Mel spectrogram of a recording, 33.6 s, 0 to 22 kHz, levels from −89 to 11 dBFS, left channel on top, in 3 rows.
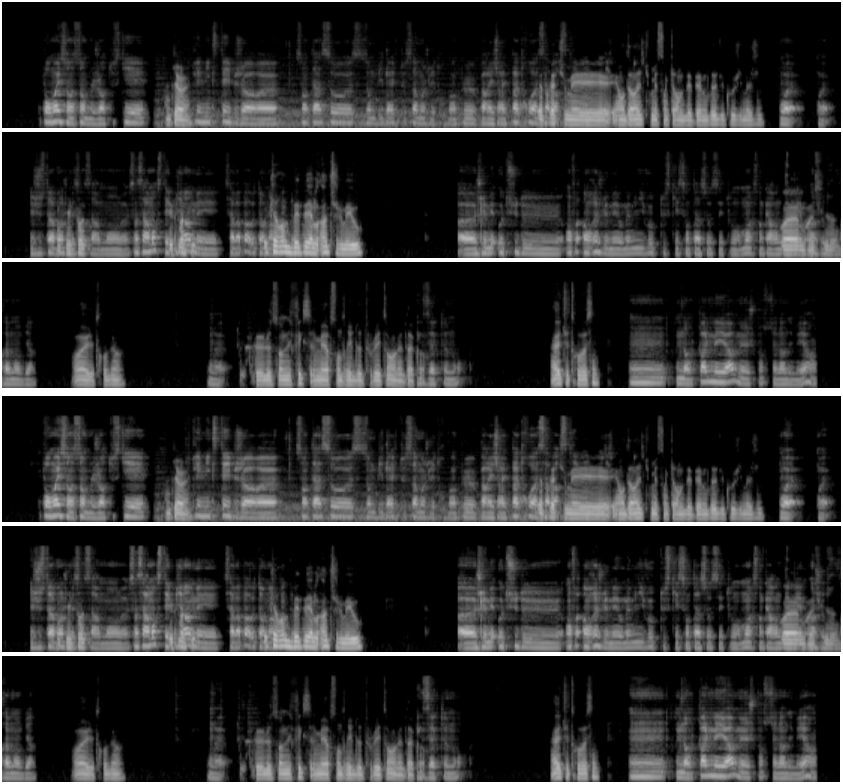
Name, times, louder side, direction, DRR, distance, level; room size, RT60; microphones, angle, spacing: voice 1, 0.5-1.9 2.5-7.5 7.7-8.0 10.4-11.0 11.5-14.8 15.1-15.2 17.2-22.1 22.3-22.8 25.1-25.4 27.9-28.5 30.7-33.2, right 2 dB, 60° right, 6.2 m, -30 dB
sound 1, 2.0-7.6, equal, ahead, 4.0 m, -49 dB
voice 2, 7.1-10.1 12.0-12.3 13.5-13.6 14.7-16.0 21.6-22.4 23.3-24.0 25.6-27.9 29.7-30.3, left 1 dB, 15° left, 1.0 m, -25 dB
head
